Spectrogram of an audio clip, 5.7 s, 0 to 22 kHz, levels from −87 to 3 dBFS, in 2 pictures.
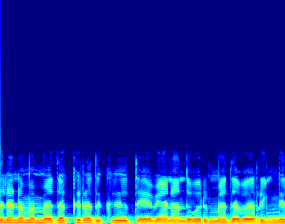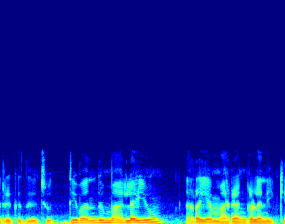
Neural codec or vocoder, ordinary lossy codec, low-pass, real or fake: none; none; 7.2 kHz; real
